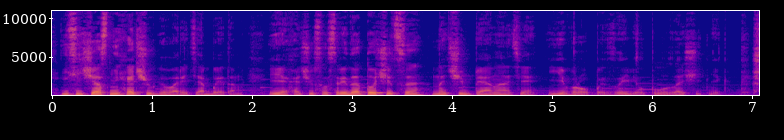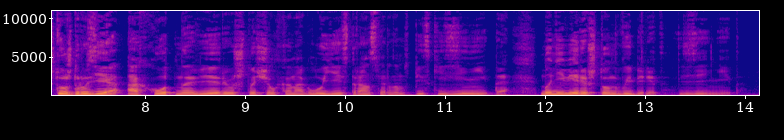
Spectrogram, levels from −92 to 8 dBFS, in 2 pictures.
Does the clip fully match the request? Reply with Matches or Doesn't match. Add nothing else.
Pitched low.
Matches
